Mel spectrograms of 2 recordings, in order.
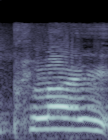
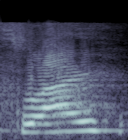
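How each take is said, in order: First: The word starts with a P sound. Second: The word starts with an F sound. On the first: The speaker calls it wrong. "여러분 혹시 fly 이러지 않으시죠?" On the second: The speaker calls it right. "fly 이랬죠?"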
